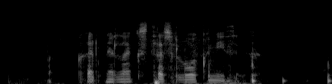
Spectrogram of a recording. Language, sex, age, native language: Icelandic, male, 20-29, Icelandic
